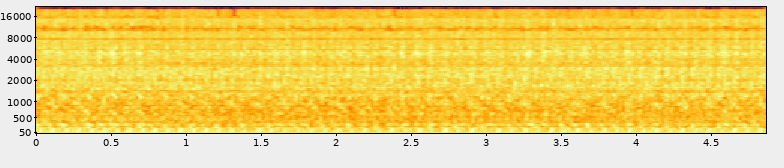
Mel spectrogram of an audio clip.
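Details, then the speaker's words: 1997 Ford F-350 7.3L Powerstroke diesel, 164,000 miles, warm idle, stethoscope on front pulleys: loose, uneven knocking around three a second, loudest at the alternator pulley; first sounded like rod knock, traced to failing alternator bearing. "a lot louder right there a little bit there too it might be one of these pulleys right here it sounds like it's coming from right in here"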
